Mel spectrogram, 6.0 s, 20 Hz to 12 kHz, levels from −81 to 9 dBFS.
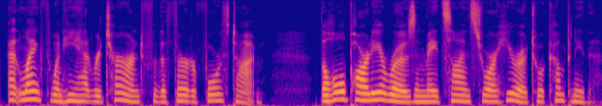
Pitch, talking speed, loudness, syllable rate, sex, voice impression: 190 Hz, 250 wpm, -18 LUFS, 6.7 syllables/s, female, feminine, adult-like, tensed, powerful, soft, raspy, intellectual, calm, friendly, reassuring, elegant, lively, modest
